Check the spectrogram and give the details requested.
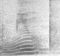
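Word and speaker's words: μ: 그 다음에 이걸 뭐 문자로 쓰게 되면 뮤라고 씁니다. 이렇게 벡터 값이기 때문에 화살표 이렇게. 읽을 때는 뮤라고 읽어. 뮤 이렇게 읽어요.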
